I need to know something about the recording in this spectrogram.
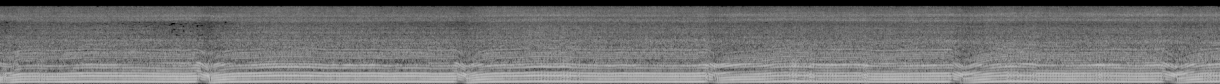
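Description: A chainsaw engine roars loudly and steadily, dipping briefly every few seconds.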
